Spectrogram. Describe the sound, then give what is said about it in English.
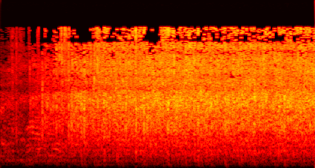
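A large church audience breaks into applause, the clapping swelling quickly and then holding as a dense, steady roar of many hands, with no voices standing out. “Don't clap for that. Clap for Cody.”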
